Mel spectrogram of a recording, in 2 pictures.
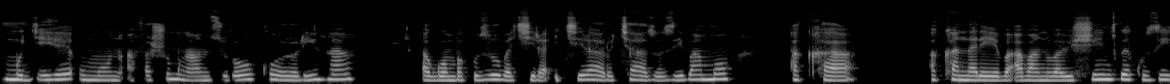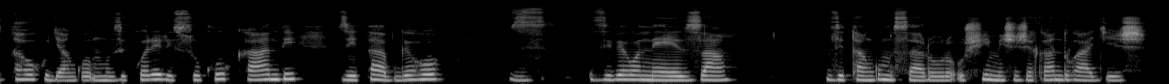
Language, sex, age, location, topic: Kinyarwanda, female, 18-24, Nyagatare, agriculture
